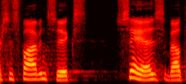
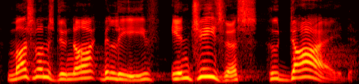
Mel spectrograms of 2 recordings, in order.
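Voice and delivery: usual speaking voice

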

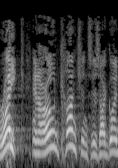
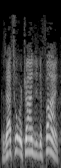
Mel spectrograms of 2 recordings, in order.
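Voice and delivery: usual speaking voice

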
